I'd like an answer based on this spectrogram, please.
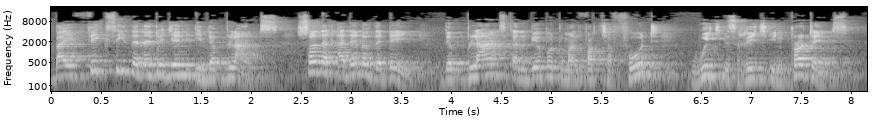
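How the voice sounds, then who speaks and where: A man's voice: sits high, animated, normal speed, a bit bright. A man with a slightly raised voice lectures on biology and goes over each point twice. His voice rings in a very echoey room. A faint hiss runs behind him. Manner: repetitive explanatory teaching, phrases restated for emphasis. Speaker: teacher.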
